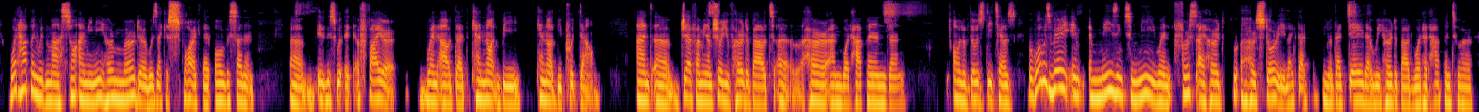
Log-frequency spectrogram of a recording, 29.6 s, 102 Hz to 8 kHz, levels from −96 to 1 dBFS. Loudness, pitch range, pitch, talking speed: -16 LUFS, 145-175 Hz, 160 Hz, 160 wpm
